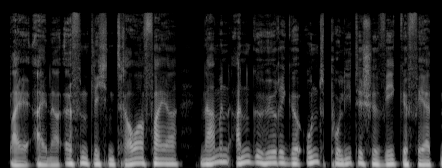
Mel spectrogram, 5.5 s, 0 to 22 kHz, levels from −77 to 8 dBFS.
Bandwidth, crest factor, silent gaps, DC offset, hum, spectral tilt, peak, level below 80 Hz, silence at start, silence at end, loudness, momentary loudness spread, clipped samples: 16 kHz; 18 dB; none; under 0.1%; none; -6.5 dB/octave; -4 dBFS; -34 dBFS; 0.1 s; 0 s; -23 LUFS; 3 LU; under 0.1%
